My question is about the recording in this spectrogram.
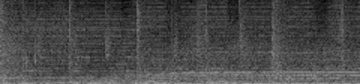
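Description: Live electronic dance music played on synthesizers and controllers. It opens on a sudden noisy hit with the bass cut out, and about a second in a deep bass comes back in under a high held tone.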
